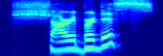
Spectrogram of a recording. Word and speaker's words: Charybdis: No, it's Charbydis. Charybdis was driven mad when his wife and partner in crime, Scylla, was killed in an attempt to Charybdis.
